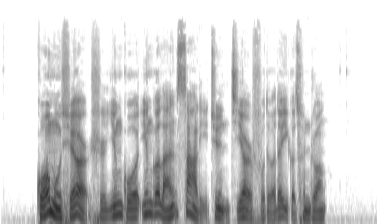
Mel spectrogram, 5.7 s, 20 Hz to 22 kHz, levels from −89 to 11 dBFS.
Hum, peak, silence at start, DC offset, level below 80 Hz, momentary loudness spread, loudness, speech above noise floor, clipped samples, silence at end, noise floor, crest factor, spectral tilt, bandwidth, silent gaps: none; -4 dBFS; 0.55 s; under 0.1%; -44 dBFS; 12 LU; -19 LUFS; 48 dB; under 0.1%; 0.8 s; -66 dBFS; 16 dB; -7 dB/octave; 15 kHz; none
